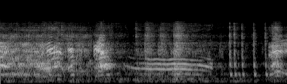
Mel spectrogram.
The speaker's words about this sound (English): Oh, those are the big dogs, yeah.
